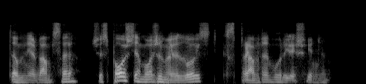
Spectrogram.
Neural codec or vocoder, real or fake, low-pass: codec, 24 kHz, 1.5 kbps, HILCodec; fake; 7.2 kHz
